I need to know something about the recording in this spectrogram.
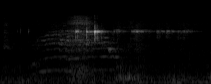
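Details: A domestic cat, just awake in the morning, gives one clear, rising-then-falling meow with rich overtones, sustained for about a second before a thin high tail fades out. The surroundings are quiet apart from a low background rumble.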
